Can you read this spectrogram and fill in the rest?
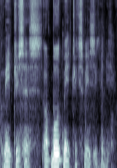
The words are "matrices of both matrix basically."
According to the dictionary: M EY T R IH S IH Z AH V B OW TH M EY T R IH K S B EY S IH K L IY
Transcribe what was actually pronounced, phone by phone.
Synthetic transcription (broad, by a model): M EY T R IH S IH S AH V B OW T M EY T R IH K S B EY S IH K L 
